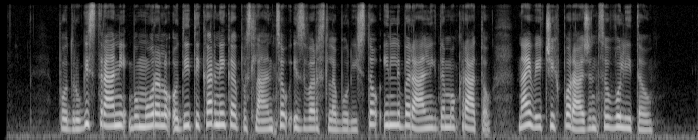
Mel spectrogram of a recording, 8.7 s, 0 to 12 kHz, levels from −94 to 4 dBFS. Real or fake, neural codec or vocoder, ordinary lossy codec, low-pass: real; none; none; 10.8 kHz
